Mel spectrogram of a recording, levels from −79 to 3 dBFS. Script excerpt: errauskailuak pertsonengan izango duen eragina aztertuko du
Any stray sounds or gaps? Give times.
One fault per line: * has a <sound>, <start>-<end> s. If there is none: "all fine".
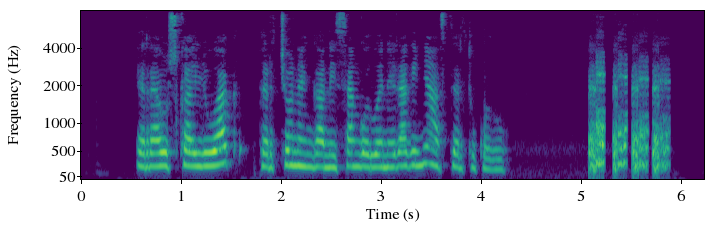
* has a laugh, 5.1-5.9 s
